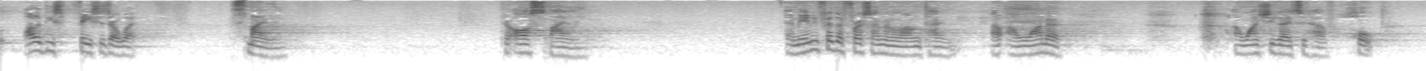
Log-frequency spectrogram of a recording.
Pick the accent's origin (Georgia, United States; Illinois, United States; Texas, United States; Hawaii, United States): Hawaii, United States; When I came back from treatment, it was 2007, and I'm from Hawaii.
